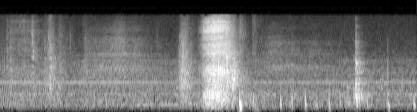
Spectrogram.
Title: Lol i sneeze how to open youtube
